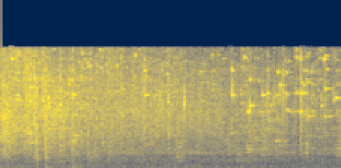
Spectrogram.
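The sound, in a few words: mirror glass cracking into shards, video game Slay the Princess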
